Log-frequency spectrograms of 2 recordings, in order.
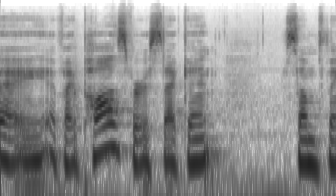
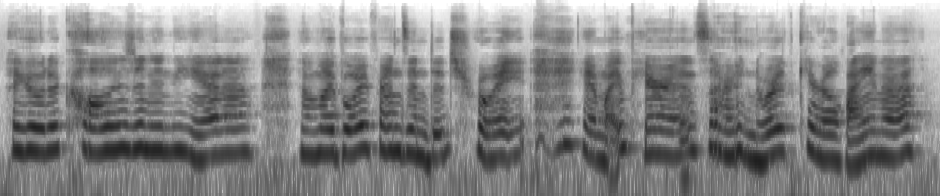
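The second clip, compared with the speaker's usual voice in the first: higher, wavering, near tears; shaky teary voice; 5 semitones higher than usual. Retold or imitated. Telling the officer where family lives, shaky and teary. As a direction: hold back tears as you explain. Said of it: "shakiness in my voice".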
